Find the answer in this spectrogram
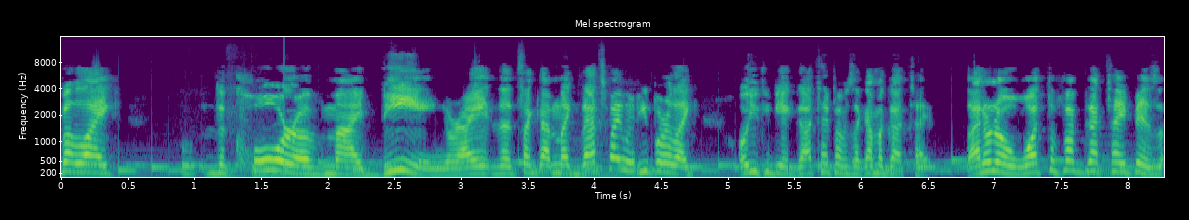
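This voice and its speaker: Music plays behind a woman speaking at a fairly quick pace. Her pitch variation is ordinary. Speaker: podcast guest. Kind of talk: interview answer. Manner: high-energy.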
